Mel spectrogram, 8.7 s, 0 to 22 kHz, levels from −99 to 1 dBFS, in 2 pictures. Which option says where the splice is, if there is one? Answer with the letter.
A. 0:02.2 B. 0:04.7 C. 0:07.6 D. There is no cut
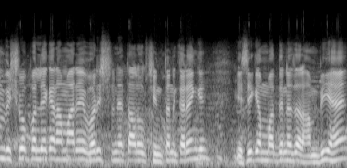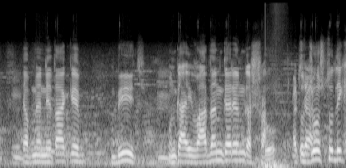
C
